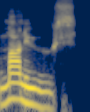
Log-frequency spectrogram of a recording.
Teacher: not only do you pronounce the vowel different, but you also hold it longer a little bit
